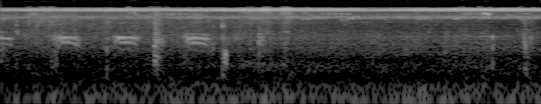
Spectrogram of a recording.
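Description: A bird calling three short times in quick succession, about half a second apart, over a faint steady high-pitched whine.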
